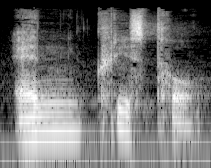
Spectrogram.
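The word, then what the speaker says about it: ἐν Χριστῷ: 그래서 그 헬라어로 발음하면 엔 크리스토 이렇게 됩니다.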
